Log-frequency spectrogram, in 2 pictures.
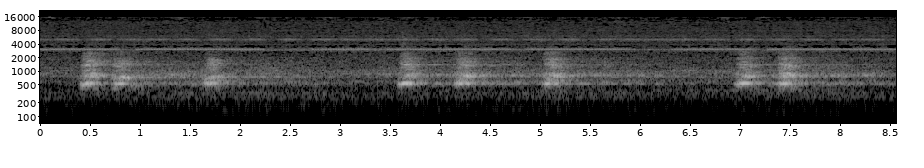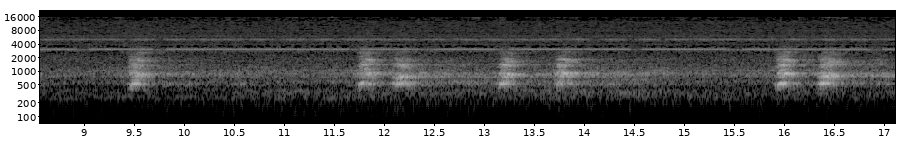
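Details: Rex, a dog running around in the dark, October 7, 2018; a long run of barks in pairs and triplets every second or two, moderately loud, accompanied by a constant thin electronic whine.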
